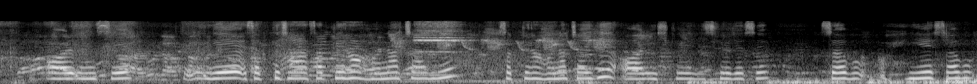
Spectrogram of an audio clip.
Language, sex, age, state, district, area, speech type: Urdu, female, 30-45, Bihar, Supaul, rural, spontaneous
